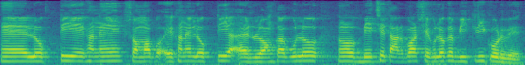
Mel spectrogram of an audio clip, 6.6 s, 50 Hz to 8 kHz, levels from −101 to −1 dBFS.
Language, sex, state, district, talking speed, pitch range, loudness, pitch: Bengali, male, West Bengal, North 24 Parganas, 155 wpm, 165-170 Hz, -14 LUFS, 165 Hz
